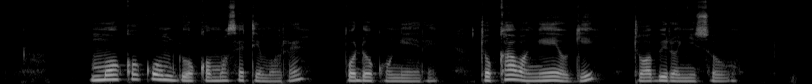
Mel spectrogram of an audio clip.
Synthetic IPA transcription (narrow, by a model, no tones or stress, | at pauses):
mɔkɔkwomdwokɔmɔsɛtɪmɔɾɛ | podokoŋeɾe | tɔkawaŋejɔɡɪ | tɔwabiɾoɲisoo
